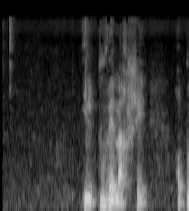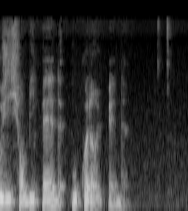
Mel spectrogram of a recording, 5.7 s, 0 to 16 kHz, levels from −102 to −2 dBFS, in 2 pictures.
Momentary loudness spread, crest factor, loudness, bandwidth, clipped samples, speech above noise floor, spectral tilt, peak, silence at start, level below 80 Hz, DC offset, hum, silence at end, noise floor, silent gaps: 15 LU; 22 dB; -29 LUFS; 11.5 kHz; under 0.1%; 40 dB; -7.5 dB/octave; -8 dBFS; 1.25 s; -54 dBFS; under 0.1%; none; 1 s; -68 dBFS; none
